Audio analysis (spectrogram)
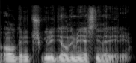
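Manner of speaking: ordinary delivery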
